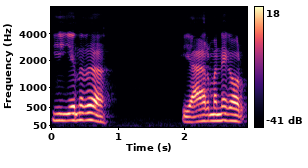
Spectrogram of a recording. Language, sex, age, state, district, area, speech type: Kannada, male, 60+, Karnataka, Bidar, urban, spontaneous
